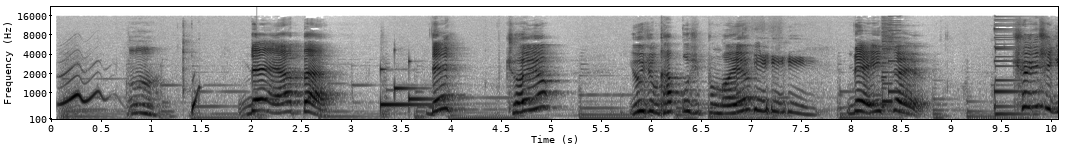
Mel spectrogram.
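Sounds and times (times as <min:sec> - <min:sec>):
rising pop-like glide: 0:00.1 - 0:00.6
warbling cartoon tone: 0:00.1 - 0:00.8
light background music: 0:00.1 - 0:10.0.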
